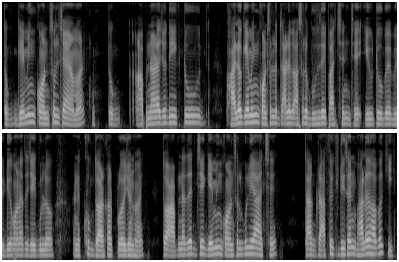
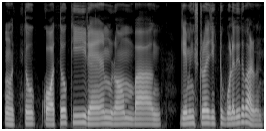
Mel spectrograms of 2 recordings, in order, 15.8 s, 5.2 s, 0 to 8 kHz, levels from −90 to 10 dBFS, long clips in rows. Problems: background sounds at intervals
